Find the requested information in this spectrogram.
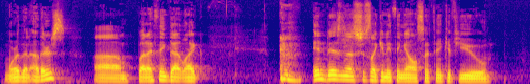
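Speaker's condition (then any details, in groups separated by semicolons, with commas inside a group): No condition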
